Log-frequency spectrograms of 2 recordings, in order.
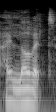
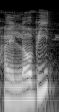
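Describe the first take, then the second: First: "I love it" run together as ai-LO-vit; linked pronunciation. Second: "I love it" sounded out with a full "o" and "eet"; spelling pronunciation of "I love it"; pronounced as spelt. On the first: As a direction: link "love" into "it" in "I love it". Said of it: "es normal que quede en esta palabra". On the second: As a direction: read "I love it" letter by letter, lo-beet. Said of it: "Sé que se escribe como". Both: Shown as a demonstration.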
